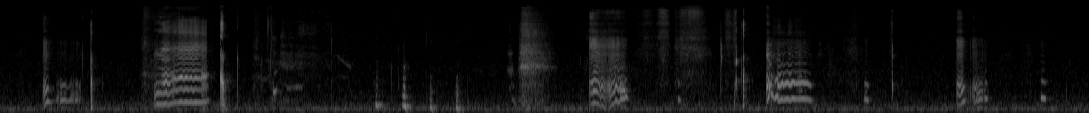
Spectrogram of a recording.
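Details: Short, broken whimpering cries interrupted by abrupt little catches from a young child having hiccups for the very first time. Infant cry.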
